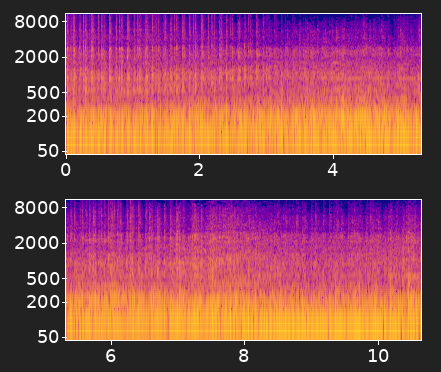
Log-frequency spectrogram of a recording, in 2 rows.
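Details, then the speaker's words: Ford F100 V8, after switching to 20W-50 oil over collapsing lifters on cylinder two: deep rumble with a loose, fast metallic clatter from both broken exhaust hangers letting the pipes rattle. "all the rattling you can hear is my exhaust hangers they're both broken but dang this thing sounds good"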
